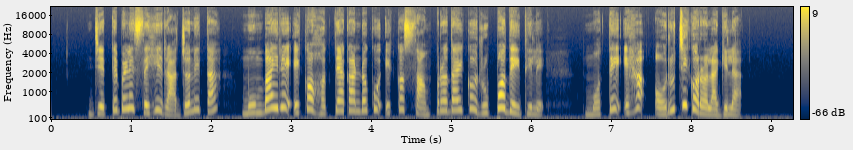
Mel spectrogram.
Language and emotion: Odia, disgusted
